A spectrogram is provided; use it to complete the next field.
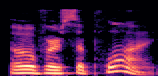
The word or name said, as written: oversupply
